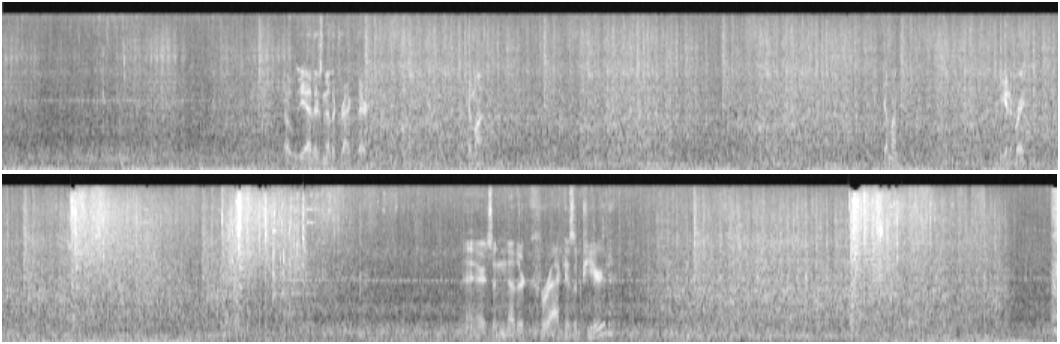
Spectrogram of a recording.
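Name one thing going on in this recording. Machinery hums low and steady.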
